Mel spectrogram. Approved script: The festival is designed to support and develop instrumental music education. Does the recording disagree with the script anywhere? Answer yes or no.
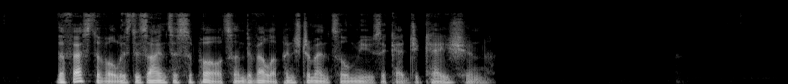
no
